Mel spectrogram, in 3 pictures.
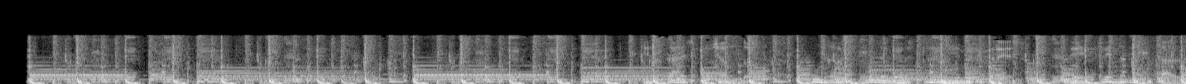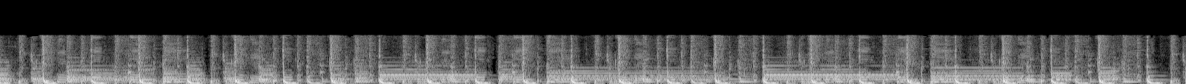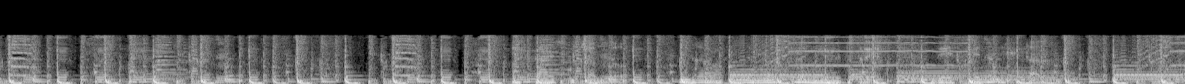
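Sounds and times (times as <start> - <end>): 
jazz music: 0.3 - 35.5.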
